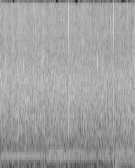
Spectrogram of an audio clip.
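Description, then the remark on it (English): A church audience applauds steadily during a worship service, giving a hand clap for the Lord, with dense overlapping hand claps at an even, sustained level and a faint low hum underneath. “Let's get a Lord a hand clap.”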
